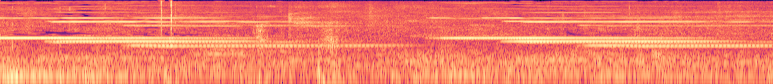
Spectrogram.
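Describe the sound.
A bell rung in a parliament chamber before a vote: faint, steady ringing tones hold across the whole stretch over a low murmur of room noise.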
